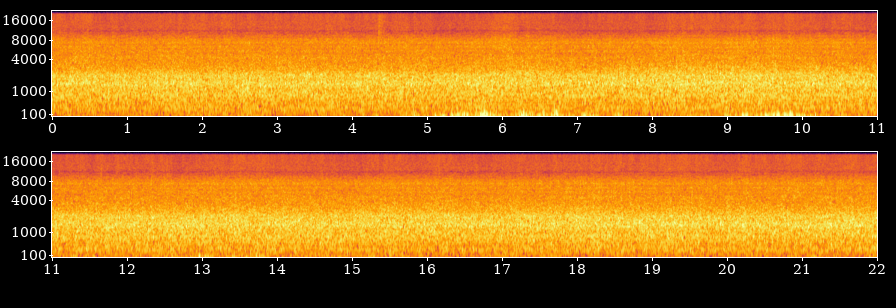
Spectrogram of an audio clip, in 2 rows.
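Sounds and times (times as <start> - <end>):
rushing water: 6.8 - 22.0.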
